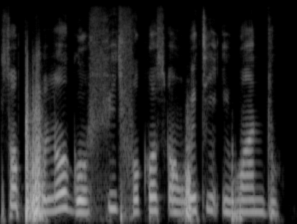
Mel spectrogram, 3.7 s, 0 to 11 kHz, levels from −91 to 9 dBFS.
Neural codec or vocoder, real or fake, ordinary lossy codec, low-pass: codec, 44.1 kHz, 3.4 kbps, Pupu-Codec; fake; none; 9.9 kHz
